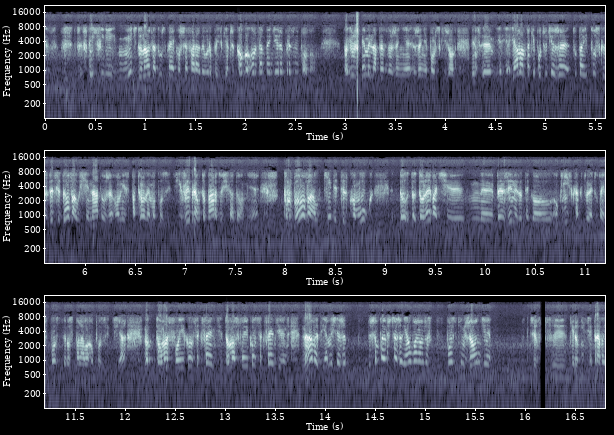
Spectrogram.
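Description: A person's voice talking almost without a break, thin and tinny as if over a telephone line, with no low end. A single sharp click about three seconds in.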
